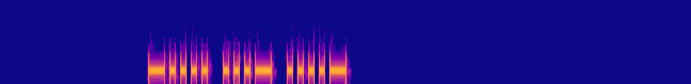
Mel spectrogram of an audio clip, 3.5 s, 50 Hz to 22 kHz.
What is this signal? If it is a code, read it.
Morse code, heard as a keyed tone, about 44 wpm, 700 Hz. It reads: 6V4
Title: All Cut Numbers - 3-Digit 45wpm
